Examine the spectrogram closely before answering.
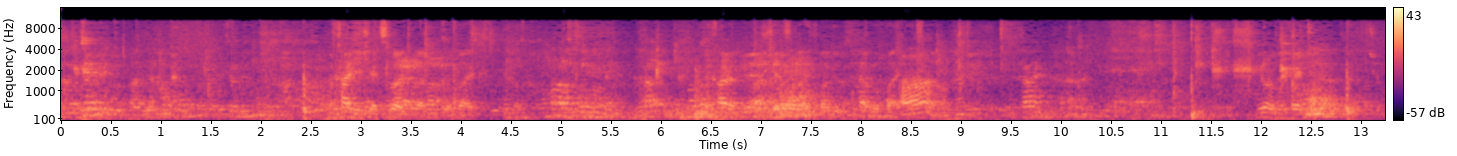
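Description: An elderly man talks with animation nearby.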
